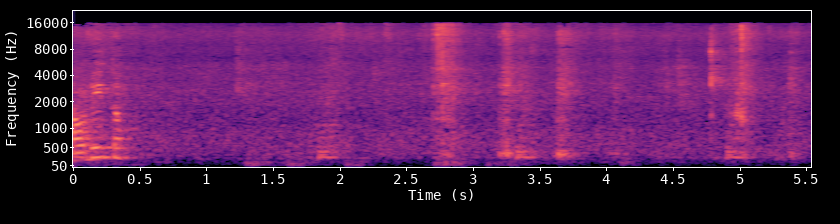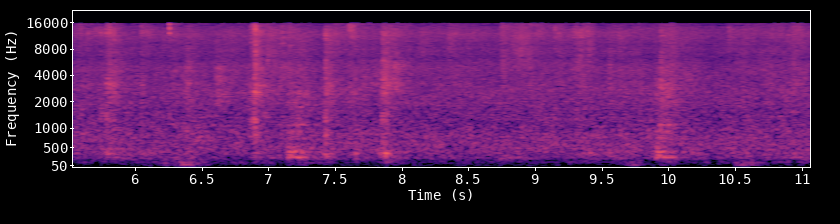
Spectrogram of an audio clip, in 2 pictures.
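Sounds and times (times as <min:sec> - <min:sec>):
mouth smacks: 0:02.8 - 0:03.8
chewing clicks: 0:04.8 - 0:06.0.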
